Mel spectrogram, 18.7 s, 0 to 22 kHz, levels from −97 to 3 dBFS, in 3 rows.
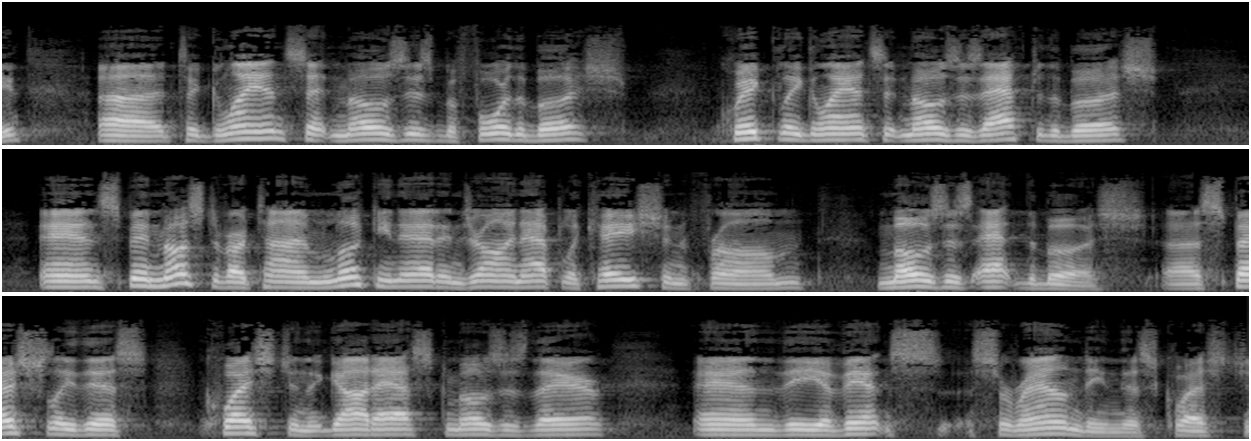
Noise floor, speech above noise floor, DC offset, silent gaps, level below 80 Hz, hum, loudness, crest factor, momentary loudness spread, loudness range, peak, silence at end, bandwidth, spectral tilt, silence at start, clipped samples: -62 dBFS; 40 dB; under 0.1%; none; -68 dBFS; none; -22 LUFS; 20 dB; 10 LU; 2 LU; -4 dBFS; 0 s; 10 kHz; -6 dB/octave; 0 s; under 0.1%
